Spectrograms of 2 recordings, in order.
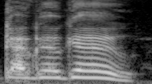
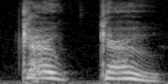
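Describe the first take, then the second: First: It is shouted loudly, like starting a race. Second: It is said calmly, without shouting. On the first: It sounds like cheering on the start of a race. The speaker calls it wrong. "she doesn't shout it like a race" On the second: Someone is being urgently sent away. The speaker calls it right. "I should do that again"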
